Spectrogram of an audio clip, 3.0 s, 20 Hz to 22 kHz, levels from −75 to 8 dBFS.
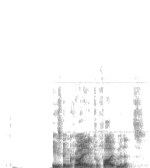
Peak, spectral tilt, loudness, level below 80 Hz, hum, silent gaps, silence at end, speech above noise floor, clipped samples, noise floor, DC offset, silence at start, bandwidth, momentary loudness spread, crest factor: -4 dBFS; -5 dB/octave; -22 LUFS; -70 dBFS; none; none; 0.2 s; 56 dB; under 0.1%; -79 dBFS; under 0.1%; 1.05 s; 12 kHz; 14 LU; 20 dB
